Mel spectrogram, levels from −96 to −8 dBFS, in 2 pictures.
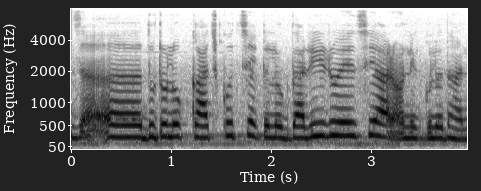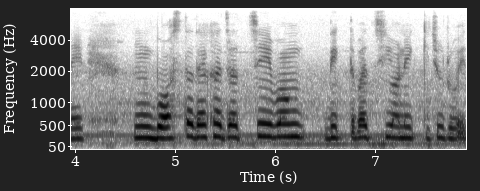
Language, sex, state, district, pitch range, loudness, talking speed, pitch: Bengali, female, West Bengal, North 24 Parganas, 240-275 Hz, -15 LUFS, 165 wpm, 255 Hz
